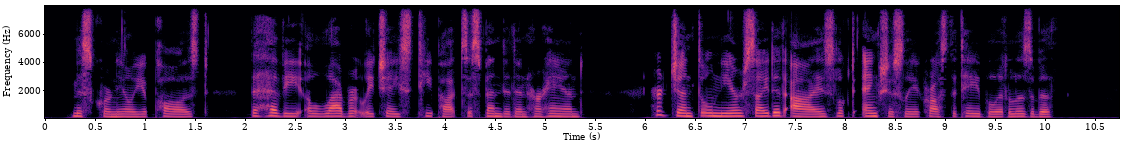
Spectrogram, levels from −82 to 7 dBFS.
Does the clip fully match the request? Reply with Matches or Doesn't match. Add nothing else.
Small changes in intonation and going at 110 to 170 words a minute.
Matches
